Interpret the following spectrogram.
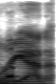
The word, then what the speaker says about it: Rihanna: I always say her name Rihanna, because I heard her in an interview say her own name, and she said Rihanna.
